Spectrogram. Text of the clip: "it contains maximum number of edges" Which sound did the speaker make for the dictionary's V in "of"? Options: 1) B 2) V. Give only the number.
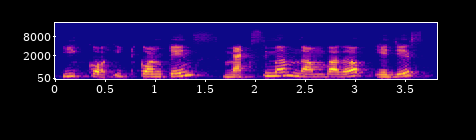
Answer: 1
